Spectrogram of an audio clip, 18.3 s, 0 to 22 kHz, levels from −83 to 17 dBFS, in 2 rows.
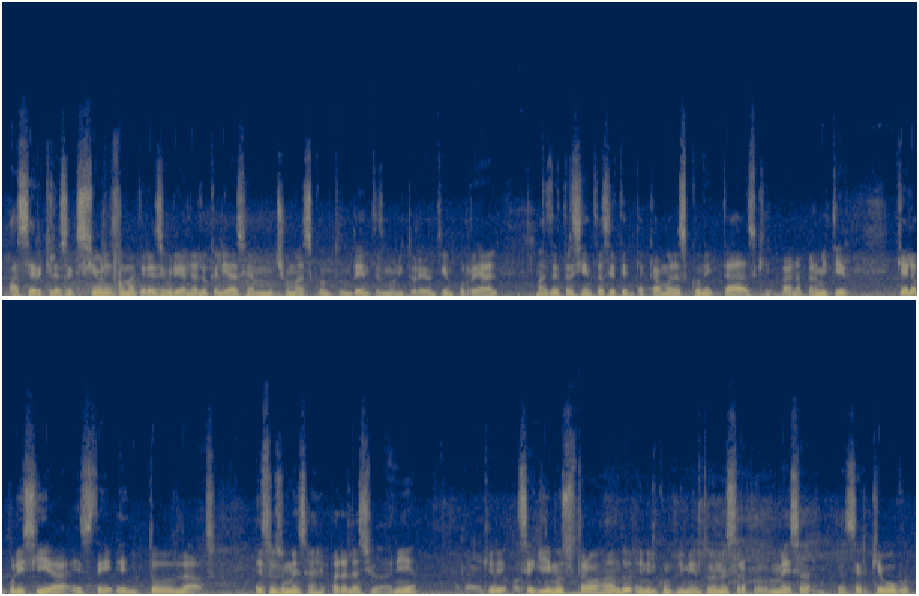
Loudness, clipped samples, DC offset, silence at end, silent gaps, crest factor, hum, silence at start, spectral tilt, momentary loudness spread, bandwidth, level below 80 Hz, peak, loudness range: -20 LUFS; under 0.1%; under 0.1%; 0 s; none; 16 dB; none; 0 s; -5.5 dB/octave; 9 LU; 12 kHz; -48 dBFS; -4 dBFS; 4 LU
